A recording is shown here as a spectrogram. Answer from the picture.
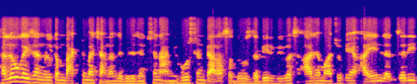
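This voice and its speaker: At a fairly quick pace, a man's somewhat breathy voice comes across in a dry sound with no echo. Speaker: channel host. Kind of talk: interview questions and vlog presenting. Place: shop. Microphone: lapel.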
